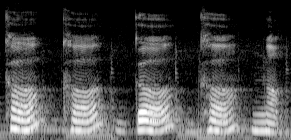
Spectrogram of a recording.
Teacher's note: ಕ ವರ್ಗದ ಅಕ್ಷರಗಳು ಕಂಠ ಭಾಗದಲ್ಲಿ ಹುಟ್ಟುವುದರಿಂದ ಅವುಗಳನ್ನ ಕಂಠ್ಯ ಅಕ್ಷರಗಳು ಅಂತ ಕರೆಯಲಾಗುತ್ತೆ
